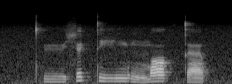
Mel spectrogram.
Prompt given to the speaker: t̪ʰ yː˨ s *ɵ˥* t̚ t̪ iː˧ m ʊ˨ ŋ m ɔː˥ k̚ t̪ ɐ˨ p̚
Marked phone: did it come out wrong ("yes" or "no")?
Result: no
